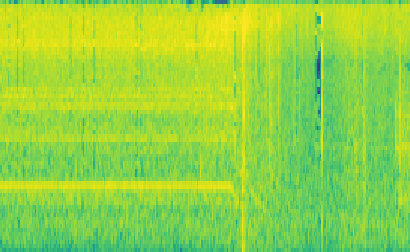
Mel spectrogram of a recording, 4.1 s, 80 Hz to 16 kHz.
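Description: Parrot Bebop 2 drone's internal cooling fan running with a steady whine that drops in pitch and dies away a little over two seconds in, with a sharp click, as the drone restarts itself during its firmware update.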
